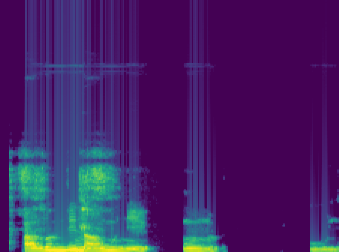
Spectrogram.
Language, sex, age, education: Igbo, female, 15-29, tertiary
